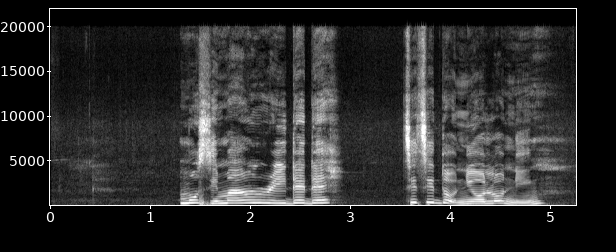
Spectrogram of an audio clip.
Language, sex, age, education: Yoruba, female, 30-45, tertiary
